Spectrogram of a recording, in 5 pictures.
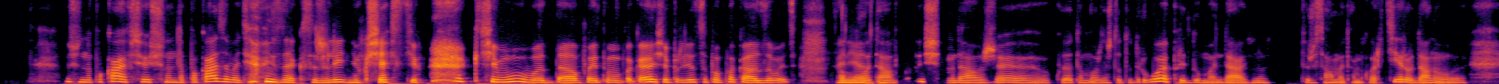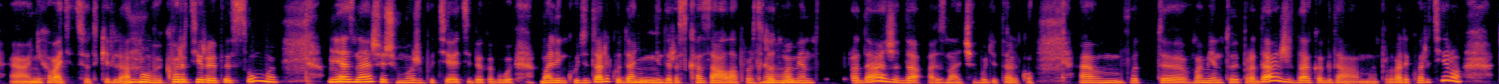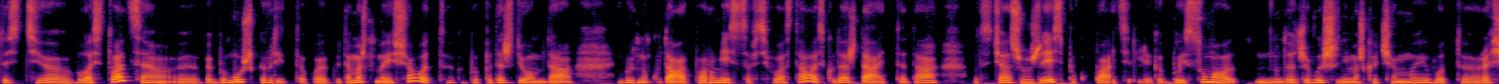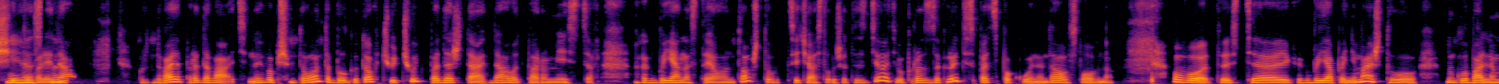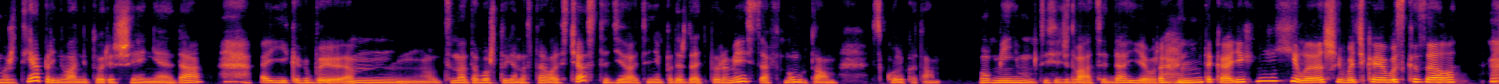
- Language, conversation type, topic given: Russian, advice, Как справиться с ошибкой и двигаться дальше?
- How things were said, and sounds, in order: chuckle; laughing while speaking: "я"; laughing while speaking: "к счастью"; tapping; laughing while speaking: "новой квартиры"; background speech; chuckle; laughing while speaking: "я бы сказала"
